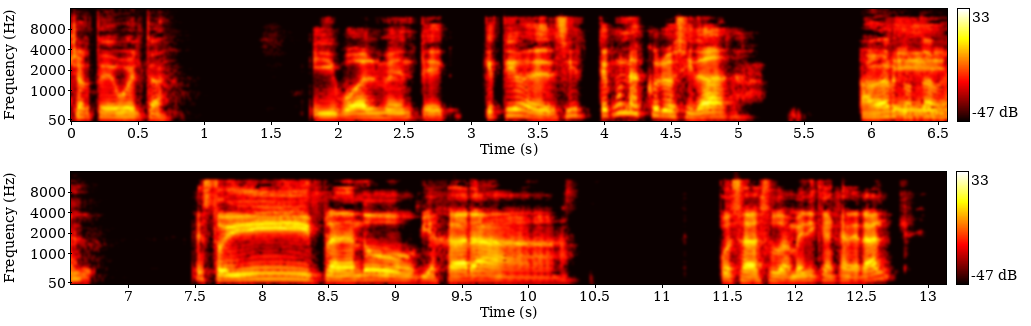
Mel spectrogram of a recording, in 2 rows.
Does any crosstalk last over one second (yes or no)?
no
